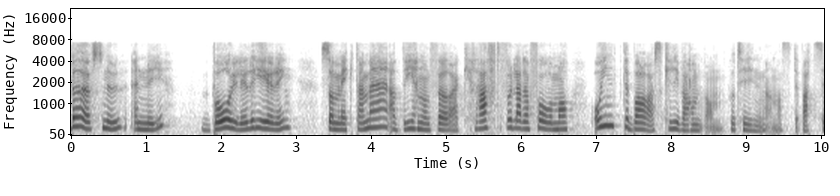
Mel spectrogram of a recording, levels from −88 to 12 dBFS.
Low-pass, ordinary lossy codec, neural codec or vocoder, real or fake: 7.2 kHz; none; codec, 16 kHz in and 24 kHz out, 0.6 kbps, FocalCodec, streaming, 2048 codes; fake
